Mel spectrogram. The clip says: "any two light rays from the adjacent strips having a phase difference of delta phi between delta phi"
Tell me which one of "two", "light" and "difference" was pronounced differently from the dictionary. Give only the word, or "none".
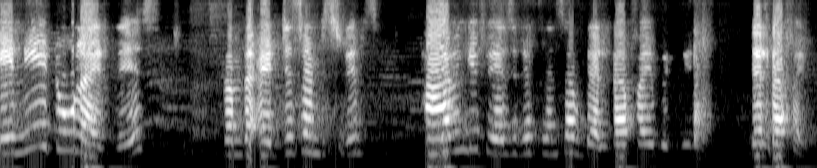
none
